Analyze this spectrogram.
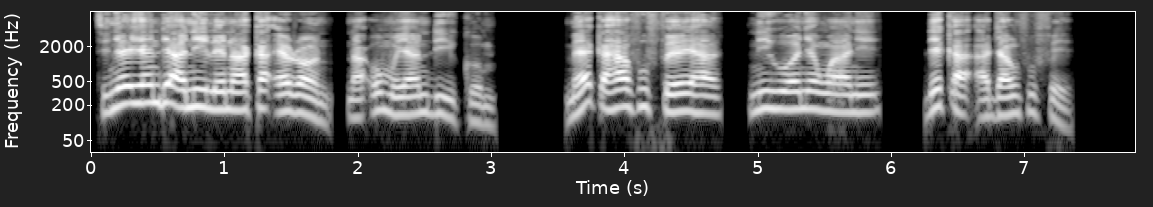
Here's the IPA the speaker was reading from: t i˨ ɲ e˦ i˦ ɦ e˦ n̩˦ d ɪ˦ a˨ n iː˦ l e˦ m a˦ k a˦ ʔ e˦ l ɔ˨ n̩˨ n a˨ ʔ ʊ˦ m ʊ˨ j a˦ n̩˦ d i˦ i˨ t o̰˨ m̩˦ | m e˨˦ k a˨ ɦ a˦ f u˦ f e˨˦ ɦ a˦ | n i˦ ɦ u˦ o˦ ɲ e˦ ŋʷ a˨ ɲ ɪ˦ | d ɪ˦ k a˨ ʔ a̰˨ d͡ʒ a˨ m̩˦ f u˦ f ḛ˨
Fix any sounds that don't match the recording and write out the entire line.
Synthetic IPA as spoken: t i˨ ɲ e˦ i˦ ɦ e˦ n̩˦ d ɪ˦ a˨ n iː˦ l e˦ n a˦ k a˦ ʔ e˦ ɾ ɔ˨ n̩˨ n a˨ ʔ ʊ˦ m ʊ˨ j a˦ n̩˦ d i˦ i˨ k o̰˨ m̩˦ | m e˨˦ k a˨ ɦ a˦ f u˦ f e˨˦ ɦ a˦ | n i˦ ɦ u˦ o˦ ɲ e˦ ŋʷ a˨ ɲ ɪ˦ | d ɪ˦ k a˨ ʔ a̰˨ d͡ʒ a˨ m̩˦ f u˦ f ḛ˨

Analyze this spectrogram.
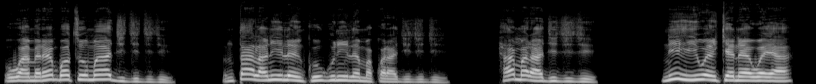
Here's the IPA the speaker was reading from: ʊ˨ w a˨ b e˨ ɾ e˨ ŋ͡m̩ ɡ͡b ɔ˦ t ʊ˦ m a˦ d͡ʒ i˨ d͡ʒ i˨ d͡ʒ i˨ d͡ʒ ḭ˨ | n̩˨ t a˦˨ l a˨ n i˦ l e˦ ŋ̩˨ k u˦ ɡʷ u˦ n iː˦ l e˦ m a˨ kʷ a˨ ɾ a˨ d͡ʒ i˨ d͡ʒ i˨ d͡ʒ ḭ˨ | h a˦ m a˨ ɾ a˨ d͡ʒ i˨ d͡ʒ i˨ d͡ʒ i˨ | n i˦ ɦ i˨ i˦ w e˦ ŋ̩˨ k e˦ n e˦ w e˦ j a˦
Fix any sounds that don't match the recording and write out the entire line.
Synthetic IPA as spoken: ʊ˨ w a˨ m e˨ ɾ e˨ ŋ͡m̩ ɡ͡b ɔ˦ t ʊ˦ m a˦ d͡ʒ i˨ d͡ʒ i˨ d͡ʒ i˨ d͡ʒ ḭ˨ | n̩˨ t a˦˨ l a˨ n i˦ l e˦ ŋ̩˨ k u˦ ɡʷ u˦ n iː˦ l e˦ m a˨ kʷ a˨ ɾ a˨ d͡ʒ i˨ d͡ʒ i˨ d͡ʒ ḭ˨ | h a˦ m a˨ ɾ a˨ d͡ʒ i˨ d͡ʒ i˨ d͡ʒ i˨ | n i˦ ɦ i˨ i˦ w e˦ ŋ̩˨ k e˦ n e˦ w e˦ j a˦

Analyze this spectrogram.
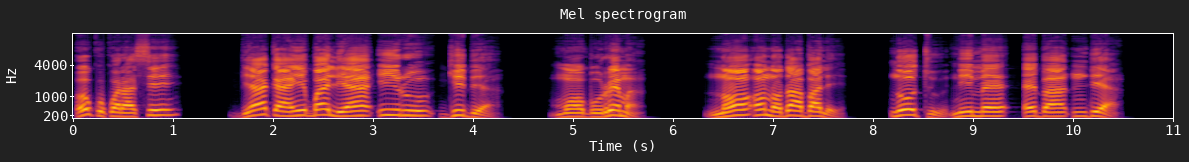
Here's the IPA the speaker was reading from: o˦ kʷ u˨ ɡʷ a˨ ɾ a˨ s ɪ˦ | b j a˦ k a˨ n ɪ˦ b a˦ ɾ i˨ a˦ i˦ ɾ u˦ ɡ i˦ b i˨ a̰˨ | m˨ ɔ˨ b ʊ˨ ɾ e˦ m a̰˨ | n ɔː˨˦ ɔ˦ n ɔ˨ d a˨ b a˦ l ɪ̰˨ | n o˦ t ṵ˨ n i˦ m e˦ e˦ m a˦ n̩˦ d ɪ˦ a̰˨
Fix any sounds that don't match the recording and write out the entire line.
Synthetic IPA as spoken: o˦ kʷ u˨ kʷ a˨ ɾ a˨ s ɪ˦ | b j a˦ k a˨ ɲ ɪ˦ ɡ͡b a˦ l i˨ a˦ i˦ ɾ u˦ ɡ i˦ b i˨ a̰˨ | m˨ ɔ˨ b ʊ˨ ɾ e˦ m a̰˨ | n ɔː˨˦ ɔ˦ n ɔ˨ d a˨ b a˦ l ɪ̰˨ | n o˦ t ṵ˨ n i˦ m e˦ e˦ b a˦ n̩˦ d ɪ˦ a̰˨

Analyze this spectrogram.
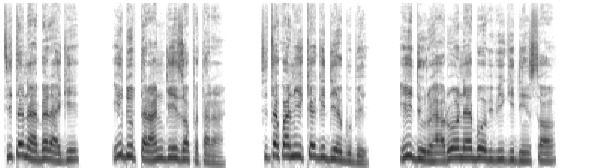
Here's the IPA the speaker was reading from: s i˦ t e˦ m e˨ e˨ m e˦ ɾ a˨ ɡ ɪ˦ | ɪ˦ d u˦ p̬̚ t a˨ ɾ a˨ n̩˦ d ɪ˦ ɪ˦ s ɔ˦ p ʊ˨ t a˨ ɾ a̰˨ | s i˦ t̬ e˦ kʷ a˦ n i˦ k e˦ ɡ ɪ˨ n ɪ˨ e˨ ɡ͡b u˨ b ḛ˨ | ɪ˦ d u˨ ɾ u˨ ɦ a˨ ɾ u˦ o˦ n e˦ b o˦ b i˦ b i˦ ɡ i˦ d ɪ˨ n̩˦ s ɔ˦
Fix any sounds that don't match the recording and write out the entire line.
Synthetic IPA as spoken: s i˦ t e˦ n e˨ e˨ b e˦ ɾ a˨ ɡ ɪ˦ | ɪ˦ d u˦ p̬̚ t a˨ ɾ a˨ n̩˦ d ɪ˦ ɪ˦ z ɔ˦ p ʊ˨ t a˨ ɾ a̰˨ | s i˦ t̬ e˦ kʷ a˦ n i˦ k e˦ ɡ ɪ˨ d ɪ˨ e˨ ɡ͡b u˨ b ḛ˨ | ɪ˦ d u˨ ɾ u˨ ɦ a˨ ɾ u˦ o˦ n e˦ b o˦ b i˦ b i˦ ɡ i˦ d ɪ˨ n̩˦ s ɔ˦

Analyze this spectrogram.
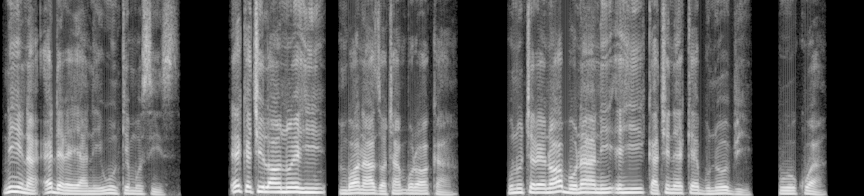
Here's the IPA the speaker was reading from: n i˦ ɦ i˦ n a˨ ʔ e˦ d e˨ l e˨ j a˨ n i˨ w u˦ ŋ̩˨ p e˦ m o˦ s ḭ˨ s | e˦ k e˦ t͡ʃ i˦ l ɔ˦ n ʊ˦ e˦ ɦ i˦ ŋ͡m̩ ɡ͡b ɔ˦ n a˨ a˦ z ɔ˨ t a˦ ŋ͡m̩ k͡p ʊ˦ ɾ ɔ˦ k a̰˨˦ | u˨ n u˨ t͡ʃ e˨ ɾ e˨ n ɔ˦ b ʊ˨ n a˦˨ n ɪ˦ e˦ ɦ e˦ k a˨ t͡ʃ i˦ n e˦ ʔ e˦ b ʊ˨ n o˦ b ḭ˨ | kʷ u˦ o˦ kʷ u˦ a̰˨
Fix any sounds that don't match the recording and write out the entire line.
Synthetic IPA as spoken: n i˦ ɦ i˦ n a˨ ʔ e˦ d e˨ ɾ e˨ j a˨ n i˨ w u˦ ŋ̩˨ k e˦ m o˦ s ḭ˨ s | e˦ k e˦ t͡ʃ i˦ l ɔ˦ n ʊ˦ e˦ ɦ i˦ ŋ͡m̩ ɡ͡b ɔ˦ n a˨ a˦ z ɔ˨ t͡ʃ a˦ ŋ͡m̩ k͡p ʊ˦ ɾ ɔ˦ k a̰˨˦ | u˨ n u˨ t͡ʃ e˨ ɾ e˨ n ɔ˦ b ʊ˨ n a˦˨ n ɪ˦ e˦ ɦ i˦ k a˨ t͡ʃ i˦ n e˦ k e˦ b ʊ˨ n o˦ b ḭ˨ | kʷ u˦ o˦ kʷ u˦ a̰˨

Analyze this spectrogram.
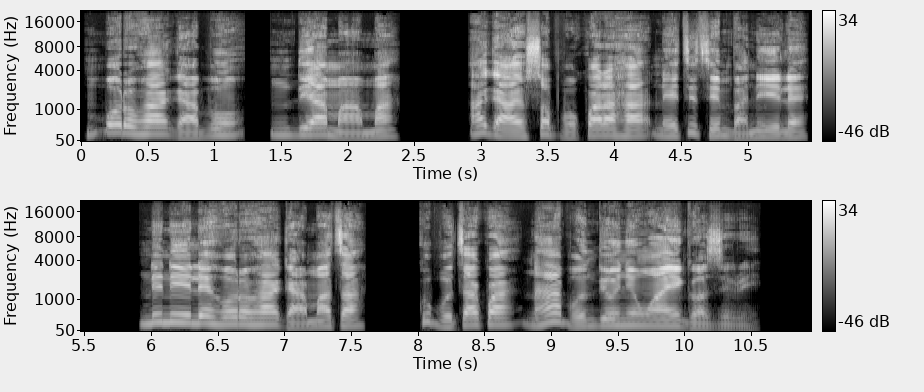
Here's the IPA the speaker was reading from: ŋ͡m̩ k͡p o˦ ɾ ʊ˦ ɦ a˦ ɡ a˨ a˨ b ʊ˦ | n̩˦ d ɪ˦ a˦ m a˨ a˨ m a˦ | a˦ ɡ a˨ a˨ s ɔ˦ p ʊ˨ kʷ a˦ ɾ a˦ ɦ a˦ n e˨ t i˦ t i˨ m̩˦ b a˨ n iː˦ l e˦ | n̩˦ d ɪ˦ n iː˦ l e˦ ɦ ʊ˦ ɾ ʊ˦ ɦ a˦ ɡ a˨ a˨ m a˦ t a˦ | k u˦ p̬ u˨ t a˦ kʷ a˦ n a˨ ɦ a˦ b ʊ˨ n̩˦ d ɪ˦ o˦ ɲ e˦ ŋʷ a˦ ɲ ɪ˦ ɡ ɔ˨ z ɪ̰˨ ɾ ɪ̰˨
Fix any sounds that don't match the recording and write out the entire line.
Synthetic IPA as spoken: ŋ͡m̩ k͡p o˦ ɾ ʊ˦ ɦ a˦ ɡ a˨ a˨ b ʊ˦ | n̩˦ d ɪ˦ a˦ m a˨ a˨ m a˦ | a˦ ɡ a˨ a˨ s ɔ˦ p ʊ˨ kʷ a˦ ɾ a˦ ɦ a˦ n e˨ t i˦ t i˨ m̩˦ b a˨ n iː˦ l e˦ | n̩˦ d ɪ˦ n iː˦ l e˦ ɦ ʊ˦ ɾ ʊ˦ ɦ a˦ ɡ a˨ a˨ m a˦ t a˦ | k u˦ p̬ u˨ t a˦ kʷ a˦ n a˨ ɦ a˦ b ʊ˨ n̩˦ d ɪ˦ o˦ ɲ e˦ ŋʷ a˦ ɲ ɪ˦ ɡ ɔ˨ z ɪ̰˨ ɾ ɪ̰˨

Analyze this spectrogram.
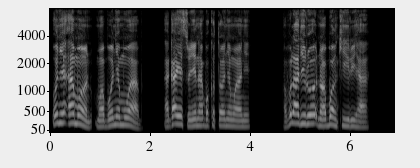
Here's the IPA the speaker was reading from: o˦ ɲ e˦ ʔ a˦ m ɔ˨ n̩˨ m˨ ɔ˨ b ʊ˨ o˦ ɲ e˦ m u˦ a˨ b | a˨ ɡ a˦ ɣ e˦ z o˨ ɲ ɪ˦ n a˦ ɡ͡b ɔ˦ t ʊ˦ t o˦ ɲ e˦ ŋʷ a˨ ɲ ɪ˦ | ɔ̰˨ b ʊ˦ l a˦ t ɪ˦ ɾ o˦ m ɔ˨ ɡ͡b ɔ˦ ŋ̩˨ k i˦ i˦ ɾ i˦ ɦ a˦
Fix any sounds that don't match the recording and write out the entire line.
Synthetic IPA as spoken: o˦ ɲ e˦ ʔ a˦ m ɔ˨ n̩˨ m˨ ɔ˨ b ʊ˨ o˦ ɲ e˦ m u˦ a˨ b | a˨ ɡ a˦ ɣ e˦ s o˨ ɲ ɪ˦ n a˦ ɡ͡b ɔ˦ k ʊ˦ t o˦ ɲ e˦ ŋʷ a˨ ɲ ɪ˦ | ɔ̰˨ b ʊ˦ l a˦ d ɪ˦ ɾ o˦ n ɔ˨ ɡ͡b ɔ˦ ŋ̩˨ k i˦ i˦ ɾ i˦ ɦ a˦

